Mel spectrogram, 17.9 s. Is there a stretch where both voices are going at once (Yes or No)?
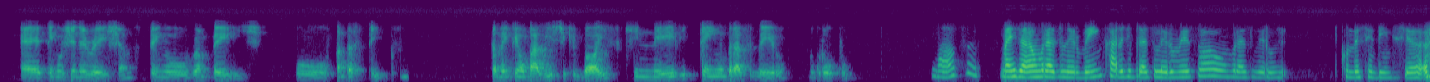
No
